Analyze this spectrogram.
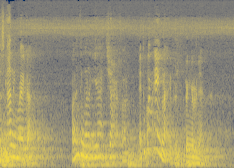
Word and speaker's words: Ja'far: Nama saya itu Ja'far, mereka manggilnya ya Ga'far.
